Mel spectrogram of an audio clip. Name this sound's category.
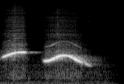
Sound effects > Human sounds and actions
